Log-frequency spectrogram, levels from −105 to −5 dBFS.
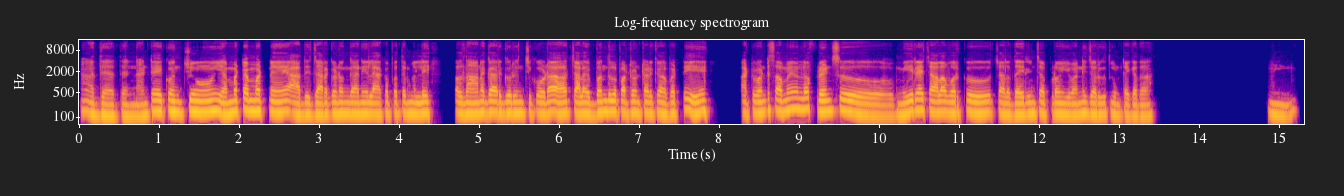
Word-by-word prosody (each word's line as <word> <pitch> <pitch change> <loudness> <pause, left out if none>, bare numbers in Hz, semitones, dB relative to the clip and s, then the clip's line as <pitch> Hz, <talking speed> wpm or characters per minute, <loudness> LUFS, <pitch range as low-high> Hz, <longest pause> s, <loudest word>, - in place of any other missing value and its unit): అదే 125 -1 -1
అదేండి. 115 0 -4
అంటే 120 +6 -1 0.2
కొంచెం 150 0 +2 0.4
ఎమ్మటెమ్మటనే 150 +1 +2 0.2
అది 125 +1 0
జరగడం 135 +1 0
గానీ, 130 0 +1
లేకపోతే 130 +1 -4
మళ్ళీ 135 +1 +2 0.4
వాళ్ళ 135 -2 0
నాన్నగారి 140 +2 +2
గురించి 135 0 0
కూడా 135 +2 +2 0.3
చాలా 135 -1 +3
ఇబ్బందులు 150 +4 +2
పటుంటాడు 140 -1 -1
కాబట్టి, 135 +5 -2 0.7
అటువంటి 140 +3 -1
సమయంలో 175 +3 +2
ఫ్రెండ్స్ 155 +1 +1 0.8
మీరే 150 +5 +2
చాలా 145 0 +3
వరకు 135 +2 -1 0.3
చాలా 130 -2 -1
ధైర్యం 130 +1 +1
చెప్పడం 130 0 -2
ఇవన్నీ 125 +2 -1
జరుగుతూంటాయి 125 -2 -4
కదా! 115 0 -4 1.5
హ్మ్. 120 -1 -4
135 Hz, 120 wpm, -23 LUFS, 125-145 Hz, 1.5 s, చాలా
